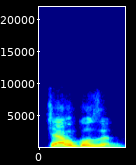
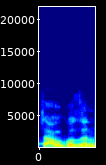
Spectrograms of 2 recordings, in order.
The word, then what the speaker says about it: চালকোজেন: বামে এই যে আপুরা ইনাদের নাম হইতেছে চ্যালকোজেন বা চালকোজেন আমি বইটাই লিখতেছি বাট একচুয়ালি উচ্চারণটা চালকোজেন বললেই ভালো শোনা যায় চ্যালকোজেন চ্যালকোজেন শব্দের অর্থ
